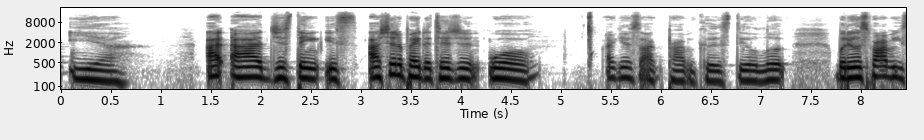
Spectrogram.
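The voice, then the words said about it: Hoarse, nearly lost voice. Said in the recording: “my voice is gone. ... I did notice. ... Allergies.”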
